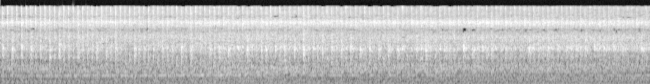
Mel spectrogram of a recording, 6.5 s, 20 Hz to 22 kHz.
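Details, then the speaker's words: Freshly rebuilt 1987 Daihatsu Taft GT Jeep diesel engine, first start, warming up while checked for oil leaks: loud steady diesel clatter at idle, even rapid knocking rhythm, no misses or surging; normal idle. "untuk Awali kini untuk awal hidupnya seperti ini sambil kita panas sih dan kita pantau kita Cek kebocoran Dek remesan oli"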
